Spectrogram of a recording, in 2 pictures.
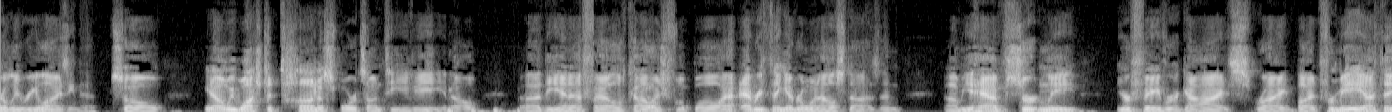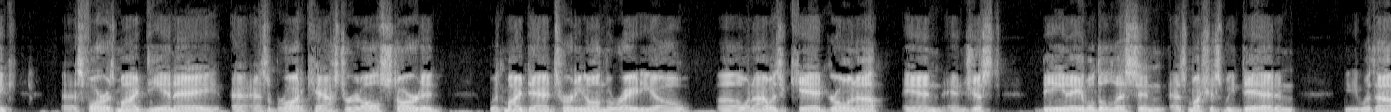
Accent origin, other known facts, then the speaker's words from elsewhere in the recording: Mitchell, South Dakota, United States; moved away; here in my hometown of Mitchell, South Dakota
